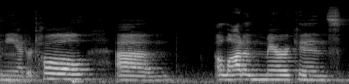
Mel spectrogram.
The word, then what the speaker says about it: Neanderthal: we named neanderthalensis right the H was there but it wasn't meant to be pronounced and then the German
